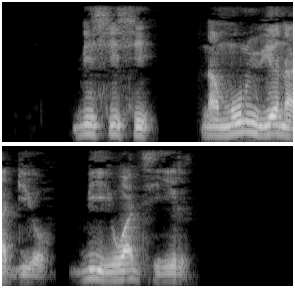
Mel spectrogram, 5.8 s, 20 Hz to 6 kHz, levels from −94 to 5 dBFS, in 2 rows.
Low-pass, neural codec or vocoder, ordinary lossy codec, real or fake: 5.4 kHz; none; AAC, 32 kbps; real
